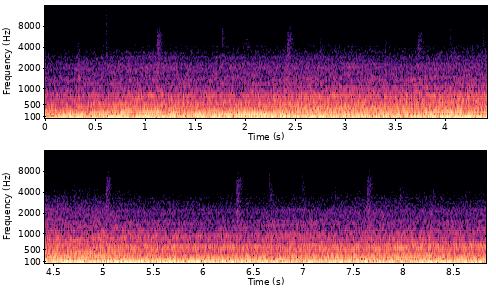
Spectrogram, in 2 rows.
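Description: Stock Ford 6.7L Power Stroke V8 turbodiesel at full throttle, heard from inside the cab as the truck accelerates hard from 30 to 80 mph. A deep steady rumble, with the engine note stepping as the automatic transmission shifts up partway through.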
